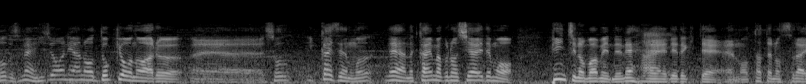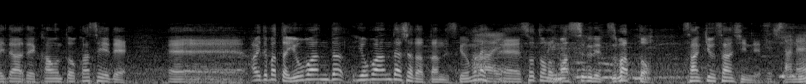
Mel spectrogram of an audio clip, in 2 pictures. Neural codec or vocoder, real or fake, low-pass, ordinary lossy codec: vocoder, 44.1 kHz, 80 mel bands, Vocos; fake; 7.2 kHz; AAC, 48 kbps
